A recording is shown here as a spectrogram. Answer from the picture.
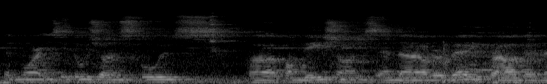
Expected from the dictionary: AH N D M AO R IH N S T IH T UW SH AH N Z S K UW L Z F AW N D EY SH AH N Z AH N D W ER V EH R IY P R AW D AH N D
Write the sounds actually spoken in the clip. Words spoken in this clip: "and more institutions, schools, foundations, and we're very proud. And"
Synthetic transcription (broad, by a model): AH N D M AO R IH N S T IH T UW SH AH N S K UW L S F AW N D EY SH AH N S AH N D W ER V EH R IY P R AW D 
